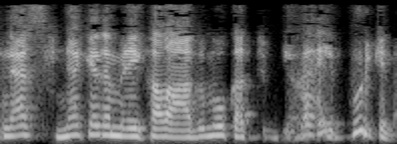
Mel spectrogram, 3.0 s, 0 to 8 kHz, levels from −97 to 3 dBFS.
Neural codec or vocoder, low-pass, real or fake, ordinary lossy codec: codec, 16 kHz, 1.1 kbps, Voila-Tokenizer; 7.2 kHz; fake; MP3, 32 kbps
